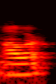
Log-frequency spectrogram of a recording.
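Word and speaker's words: hour: जैसे एन आवर, okay, H आ रहा है तो उसका मतलब एच साइलेंट है।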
